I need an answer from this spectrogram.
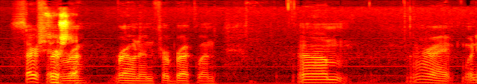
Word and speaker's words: Saoirse: Rampling for 45 Years, and how did we pronounce her name? Saoirse. Saoirse Ronan for Brooklyn.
